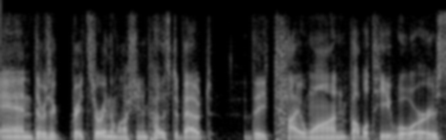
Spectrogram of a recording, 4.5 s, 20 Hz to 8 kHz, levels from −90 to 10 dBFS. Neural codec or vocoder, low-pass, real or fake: none; 7.2 kHz; real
